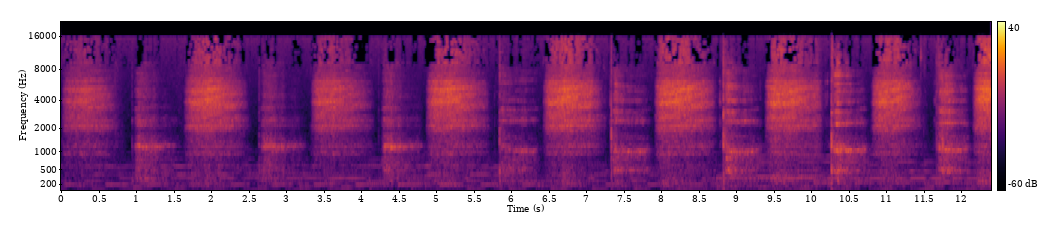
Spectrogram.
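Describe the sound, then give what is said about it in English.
Rapid, deep breaths repeat in a steady rhythm during the third round of a breathing exercise, each forceful inhale drawn deep into the belly and chest followed by a quick exhale, loud, with soft music playing underneath. “Increase your breathing pace even more. Inhale deep into the belly, into your chest, and let go.”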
